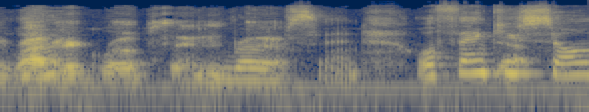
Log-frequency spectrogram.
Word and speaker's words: Robeson: that you're you are saying it correctly Roderick Robson Roisin well thank you so much for joining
